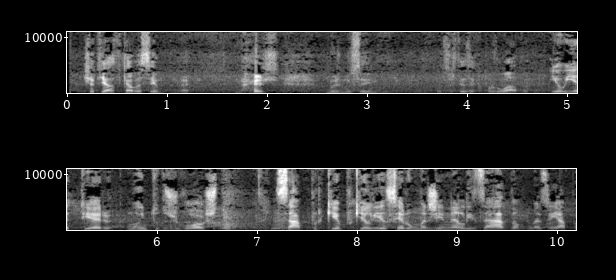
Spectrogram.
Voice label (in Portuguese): vox pop adultos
